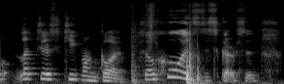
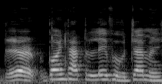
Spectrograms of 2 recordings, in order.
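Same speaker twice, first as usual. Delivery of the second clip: ordinary talk, nothing marked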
